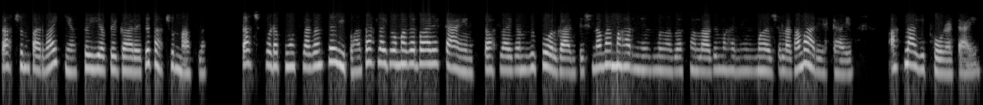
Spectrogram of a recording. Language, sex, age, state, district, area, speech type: Kashmiri, female, 30-45, Jammu and Kashmir, Srinagar, urban, conversation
